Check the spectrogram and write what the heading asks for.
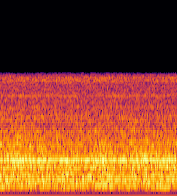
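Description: Laser cutter running while cutting: a steady machine hum with two steady tones over an even hiss.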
